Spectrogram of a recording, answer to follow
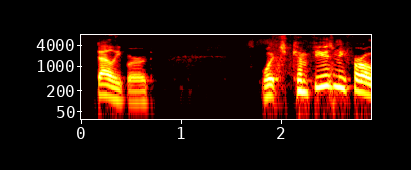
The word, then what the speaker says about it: Delibird: that Delibird is pronounced Delibird, but the V is replaced with a B? Yeah, because it's because the words are delivery bird, so it's Delibird, which confused me for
